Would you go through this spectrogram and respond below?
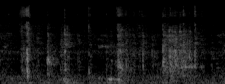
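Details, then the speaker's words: Omnipod 5 insulin pod filled with about 130 units, priming after Next is pressed: faint, irregular small clicks in a quiet room; normal priming sound. "And I'm going to hit next. And you will start to hear the pod make some clicking noises and all of that. And it's called priming."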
